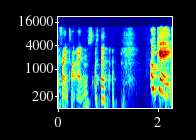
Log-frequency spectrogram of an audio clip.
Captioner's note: laughs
